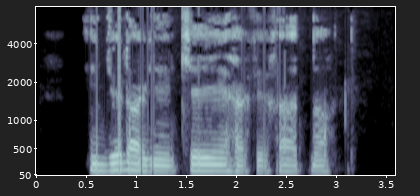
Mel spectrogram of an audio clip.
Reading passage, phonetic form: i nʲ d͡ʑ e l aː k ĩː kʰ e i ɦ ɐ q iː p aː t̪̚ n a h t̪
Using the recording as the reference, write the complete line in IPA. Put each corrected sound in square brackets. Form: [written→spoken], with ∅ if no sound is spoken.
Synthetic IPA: i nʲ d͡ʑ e l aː [k→ɡ] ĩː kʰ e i ɦ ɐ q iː [p→q] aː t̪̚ n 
